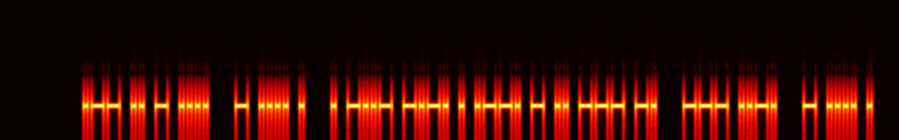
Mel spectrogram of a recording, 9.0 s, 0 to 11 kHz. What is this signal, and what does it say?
Morse code, heard as a keyed tone, about 30 wpm, 700 Hz. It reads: WITH THE EXCEPTION OF THE
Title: Sets of 5 Words Encore 30wpm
